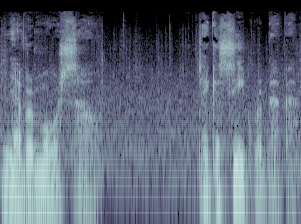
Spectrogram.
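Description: An actor playing a mysterious, aloof occult detective in a noir audio drama, imperious and theatrical. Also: male voice, low voice, normal speed, gravelly, slight background noise. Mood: commanding. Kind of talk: scripted gothic noir audio drama acting.

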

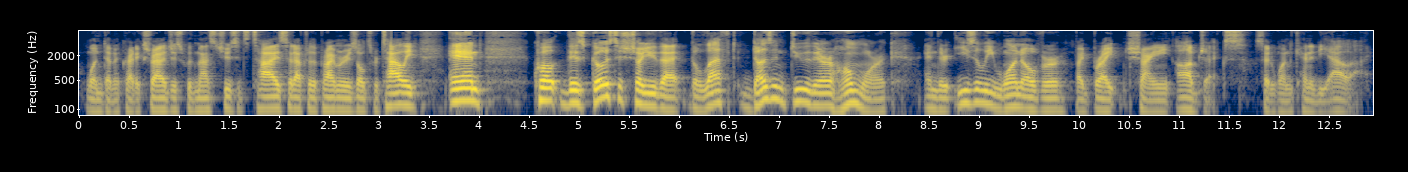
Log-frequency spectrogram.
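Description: A male host giving sarcastic political commentary, mocking and wry as he reads quotes. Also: on the low side. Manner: sardonic, mocking.

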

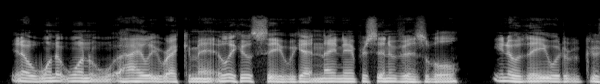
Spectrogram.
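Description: A man's voice: mid-range voice, vocal fry, darkish tone, no echo. A man hosting a sleep podcast, rambling and wandering off topic, often stopping and restarting, close to the mic. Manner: meandering, self-interrupting, over-explaining. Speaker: podcast host. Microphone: close studio mic.

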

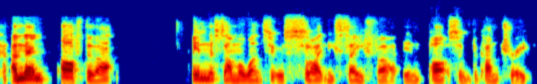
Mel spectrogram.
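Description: Deep-voiced London man, dull dry call audio. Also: dry recording. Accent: London English. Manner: measured, explanatory, with soft laughs and fillers. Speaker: football journalist guest. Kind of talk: casual interview chat.

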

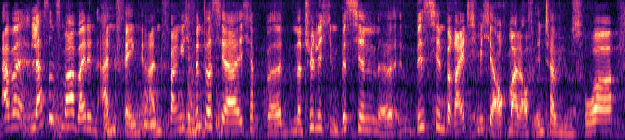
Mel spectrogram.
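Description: A woman's voice: fairly high pitch, expressive, a little fast, hardly any pauses. A woman hosting a casual podcast interview, speaking in a cheeky, irreverent and slangy way. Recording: clearly noisy background ambience.

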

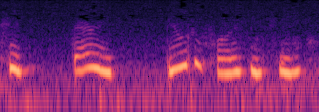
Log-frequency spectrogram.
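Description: An actress playing a gentle, perceptive, hurt wife in a radio drama, speaking plaintively. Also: female voice, sits high, fairly even intonation, moderate pace, natural voice. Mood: wounded. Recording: tinny, noisy vintage radio broadcast.

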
